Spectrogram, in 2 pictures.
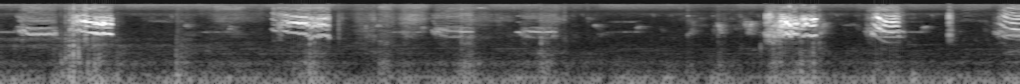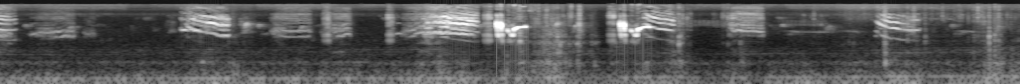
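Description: Small songbirds calling in short bursts of quick, sweeping chirps, one burst every second or two, the loudest bursts coming near the end.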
